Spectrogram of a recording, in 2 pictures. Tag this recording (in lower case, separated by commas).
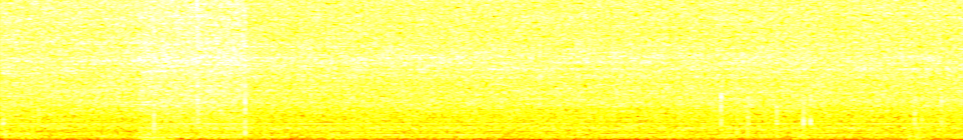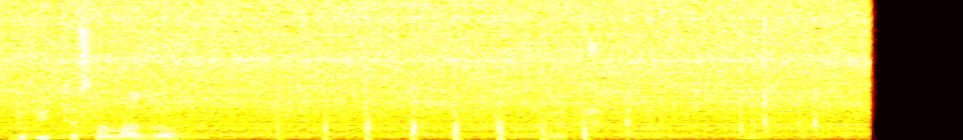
speech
